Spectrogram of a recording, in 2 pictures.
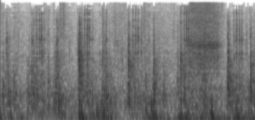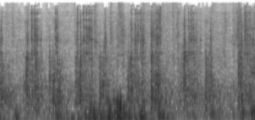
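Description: Metal locking ring on a barrel lid being cranked tight against the rim, a close, quiet run of ratcheting clicks and clanks in an irregular rhythm.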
